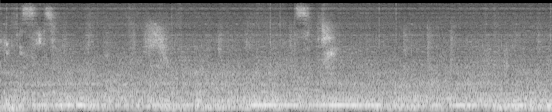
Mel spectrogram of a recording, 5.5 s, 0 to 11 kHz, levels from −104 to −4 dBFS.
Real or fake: fake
